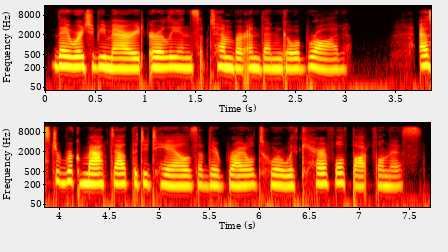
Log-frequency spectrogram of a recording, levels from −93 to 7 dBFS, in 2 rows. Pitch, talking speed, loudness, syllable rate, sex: 200 Hz, 185 wpm, -20 LUFS, 5.7 syllables/s, female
